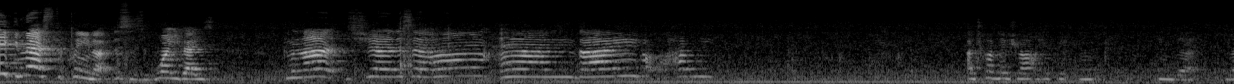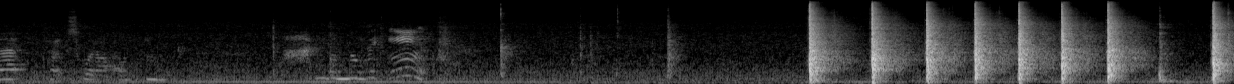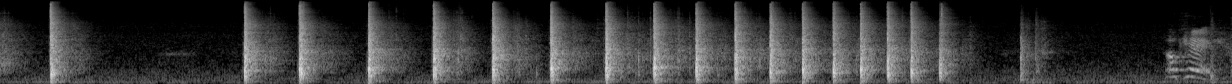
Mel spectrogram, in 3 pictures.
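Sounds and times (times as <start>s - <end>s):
hammer smashing plastic: 20.4s - 25.7s, 27.1s - 35.2s.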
